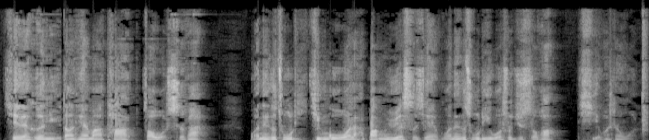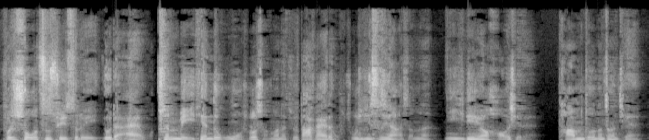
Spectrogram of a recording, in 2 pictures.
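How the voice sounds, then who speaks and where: A man's voice: low voice, racing. A man with a Northeastern Chinese accent who tells his own story to viewers in a blunt, colloquial way. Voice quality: very husky.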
